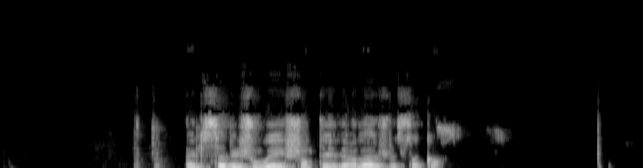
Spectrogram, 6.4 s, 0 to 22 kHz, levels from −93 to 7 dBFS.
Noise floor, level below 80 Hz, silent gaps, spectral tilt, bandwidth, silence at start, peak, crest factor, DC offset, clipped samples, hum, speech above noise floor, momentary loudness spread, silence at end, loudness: under -90 dBFS; -72 dBFS; none; -3.5 dB/octave; 10.5 kHz; 1.5 s; -2 dBFS; 20 dB; under 0.1%; under 0.1%; none; over 72 dB; 14 LU; 0.45 s; -18 LUFS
